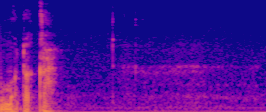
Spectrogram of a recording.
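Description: A man's narrating voice ends in the first half-second, followed by near silence broken by a single faint click just under a second in.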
